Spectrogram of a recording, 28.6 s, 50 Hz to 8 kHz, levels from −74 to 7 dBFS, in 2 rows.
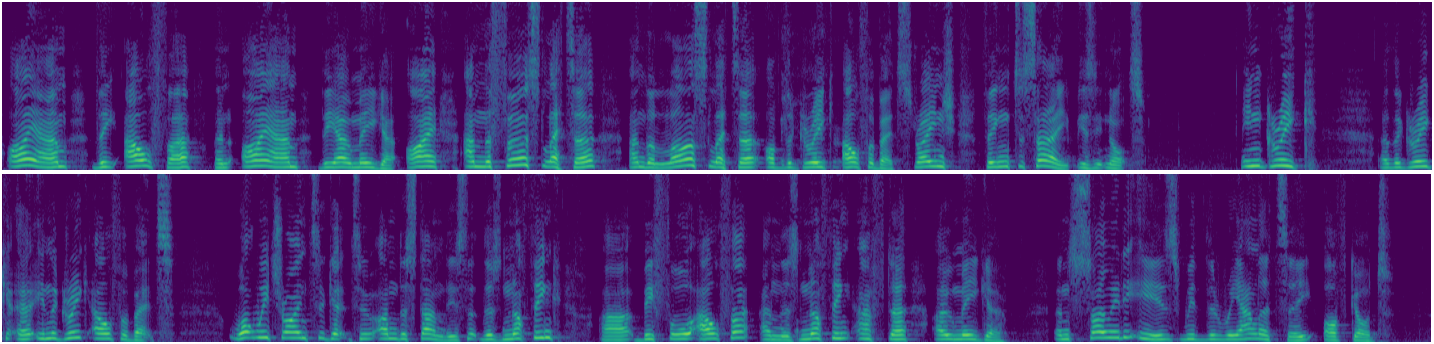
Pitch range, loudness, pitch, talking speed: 200-245 Hz, -20 LUFS, 220 Hz, 140 wpm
